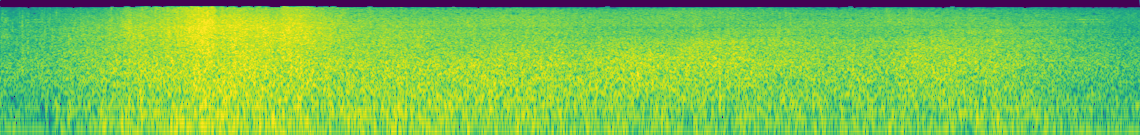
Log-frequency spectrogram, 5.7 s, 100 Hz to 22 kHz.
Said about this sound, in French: Alors que l'océan se reforme dans un fracas total, Justine Dupont est toujours debout, le sourire relève. Elle vient de surfer une vague de près de 22 mètres, la plus grosse de toute sa carrière.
